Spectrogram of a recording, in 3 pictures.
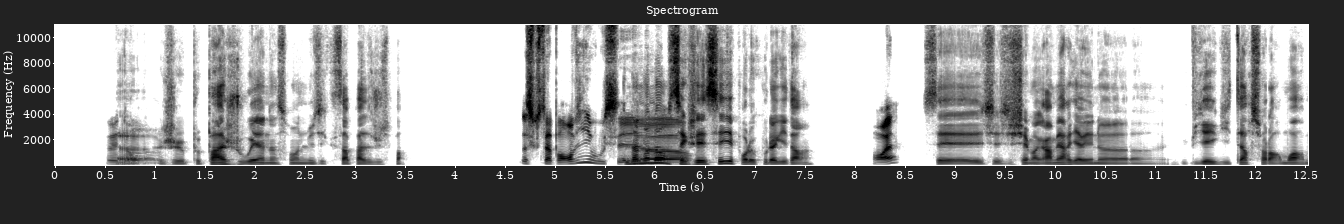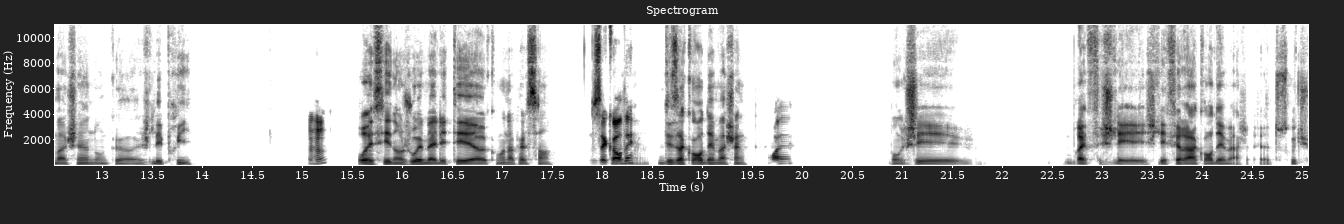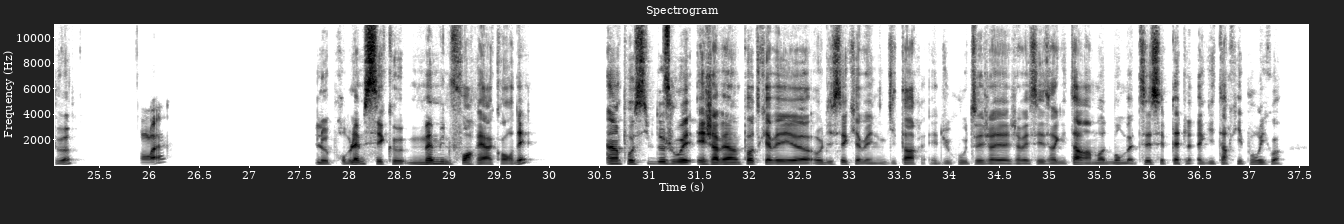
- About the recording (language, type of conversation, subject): French, unstructured, Comment la musique influence-t-elle ton humeur au quotidien ?
- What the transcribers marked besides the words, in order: tapping; other background noise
